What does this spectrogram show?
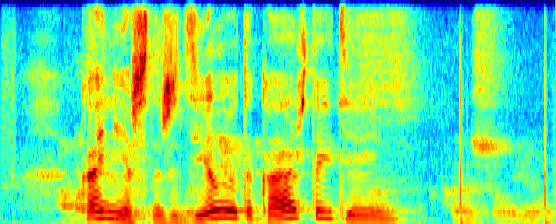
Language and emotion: Russian, positive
